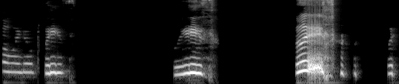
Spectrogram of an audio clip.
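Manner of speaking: desperate, building plea; pleading. Real, not acted. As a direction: plead harder with each please. Begging the fiddly task to work.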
